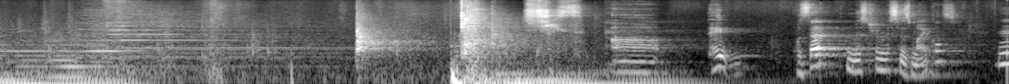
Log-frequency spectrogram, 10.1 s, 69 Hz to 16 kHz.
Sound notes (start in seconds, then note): 4.5 door slams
